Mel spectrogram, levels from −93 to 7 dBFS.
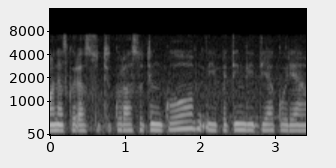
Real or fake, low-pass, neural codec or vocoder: real; 7.2 kHz; none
